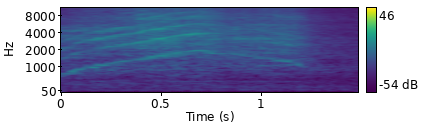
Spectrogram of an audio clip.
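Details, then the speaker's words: Traxxas TRX4 Bronco RC truck after greasing the portals, transmission and axles and reassembly. A short whine rises smoothly in pitch as it speeds up, with no clicking or grinding, and sounds way better. Normal drivetrain running. "all right well i ain't even running a second make sure it works oh that sounds way better"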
